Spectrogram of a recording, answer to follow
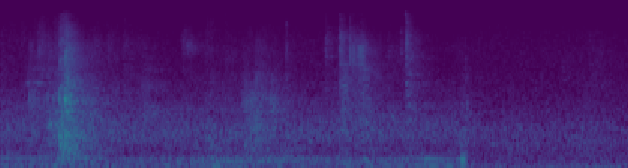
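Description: Faint footsteps and scuffs on a debris-littered floor, with a sharper knock or crunch about half a second in and a few lighter ones after.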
